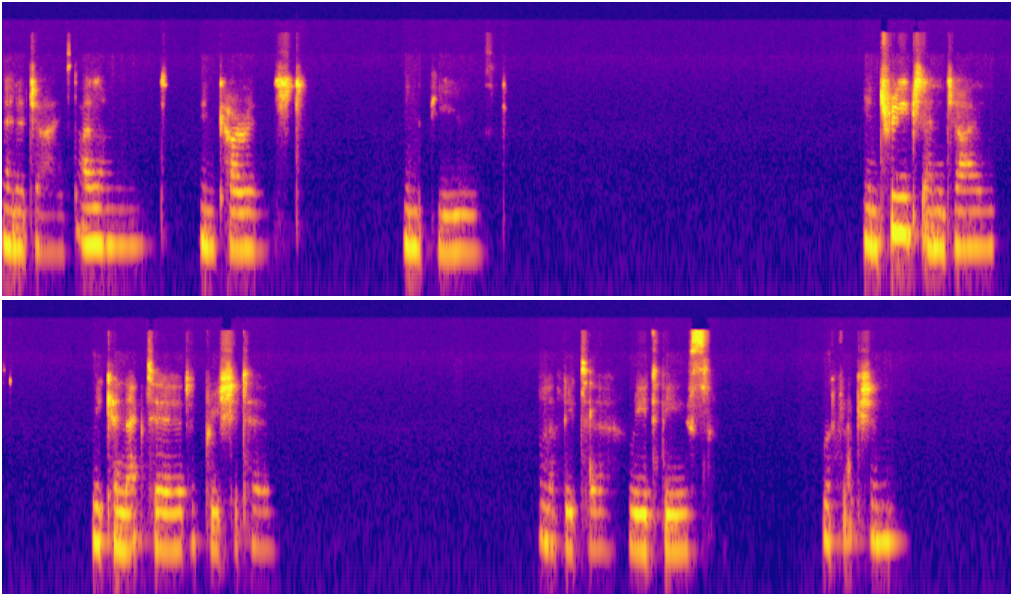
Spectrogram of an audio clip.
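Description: A young woman speaks cheerfully over an online call, pausing between phrases.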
